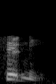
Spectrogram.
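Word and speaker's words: Cydnee: that way oh i'm sorry no no sydney pronounced sydney it's still special either way you pronounce it c-y-d-n-e-e pronounced sydney god jimmy lee 12th man so actually one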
